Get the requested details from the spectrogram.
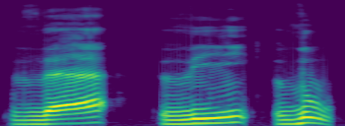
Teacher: Bagaimana huruf zal itu dari ujung gigi seri atas dengan ujung lidah ya.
